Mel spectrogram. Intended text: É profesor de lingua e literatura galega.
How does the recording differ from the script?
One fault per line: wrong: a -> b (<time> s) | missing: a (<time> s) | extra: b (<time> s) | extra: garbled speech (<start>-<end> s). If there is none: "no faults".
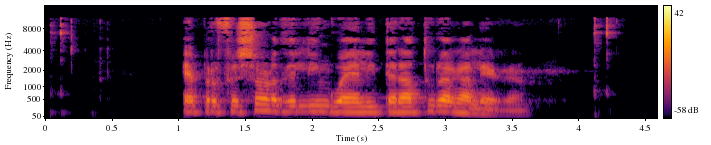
no faults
